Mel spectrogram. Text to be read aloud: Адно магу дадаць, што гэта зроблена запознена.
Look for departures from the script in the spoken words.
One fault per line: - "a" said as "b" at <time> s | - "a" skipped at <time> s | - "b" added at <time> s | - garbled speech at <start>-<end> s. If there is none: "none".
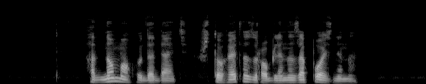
none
